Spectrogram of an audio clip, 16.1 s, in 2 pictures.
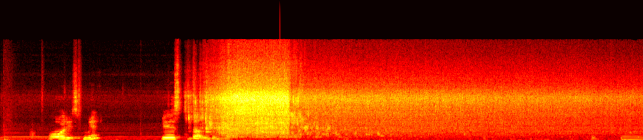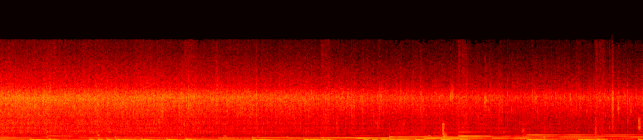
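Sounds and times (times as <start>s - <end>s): background music with steady beat: 0.0s - 1.0s, 7.8s - 16.0s
paste sizzling in hot oil: 2.3s - 16.0s.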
